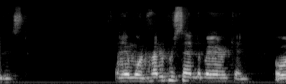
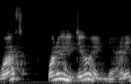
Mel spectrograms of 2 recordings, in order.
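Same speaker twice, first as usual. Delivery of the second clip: ordinary delivery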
